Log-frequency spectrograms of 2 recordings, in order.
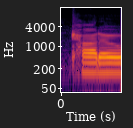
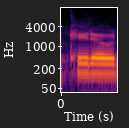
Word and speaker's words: Kato: It's an AC 4400 from Kato or Kato, depending on how you want to pronounce that.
